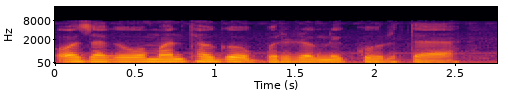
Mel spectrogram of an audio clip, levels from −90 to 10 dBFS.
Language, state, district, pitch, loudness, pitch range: Kokborok, Tripura, West Tripura, 130 Hz, -15 LUFS, 120-145 Hz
